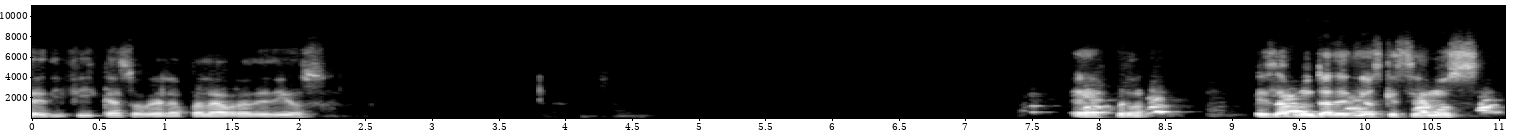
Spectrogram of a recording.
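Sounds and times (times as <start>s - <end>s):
dog barking: 7.4s - 11.0s.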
